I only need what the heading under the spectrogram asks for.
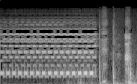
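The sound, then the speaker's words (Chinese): A telephone rings with a steady, warbling electronic tone for about two seconds, then a few short bursts of noise follow. “电话。”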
